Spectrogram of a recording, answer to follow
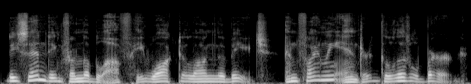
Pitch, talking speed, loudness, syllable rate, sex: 140 Hz, 190 wpm, -16 LUFS, 5.5 syllables/s, male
